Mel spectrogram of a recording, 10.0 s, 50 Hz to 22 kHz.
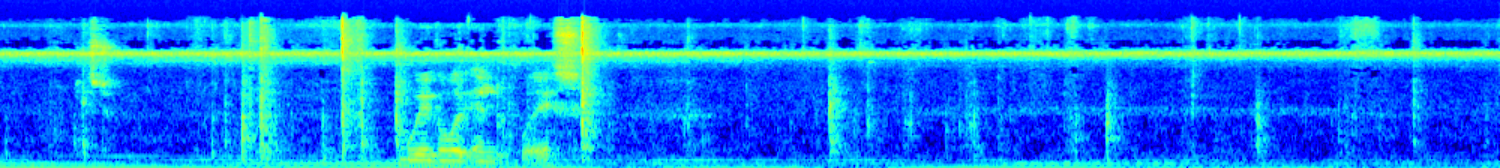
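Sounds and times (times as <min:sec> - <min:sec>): crickets trilling: 0:00.0 - 0:10.0
clicks and taps of plastic panels: 0:03.7 - 0:04.2.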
